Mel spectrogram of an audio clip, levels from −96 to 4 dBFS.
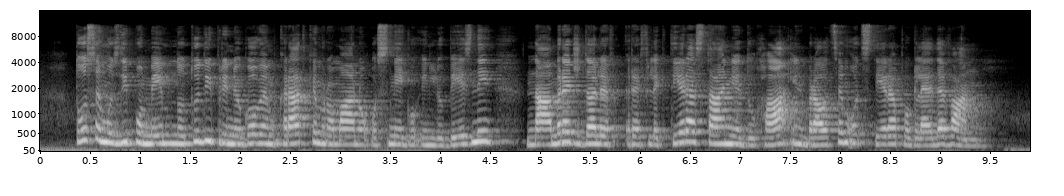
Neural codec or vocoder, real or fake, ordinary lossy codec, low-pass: none; real; none; 10.8 kHz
